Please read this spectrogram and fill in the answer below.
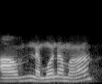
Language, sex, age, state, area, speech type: Sanskrit, male, 18-30, Chhattisgarh, urban, conversation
